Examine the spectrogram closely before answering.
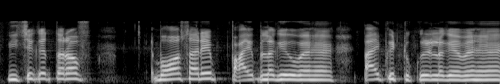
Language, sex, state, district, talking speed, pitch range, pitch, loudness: Hindi, male, Jharkhand, Garhwa, 180 wpm, 210-250 Hz, 220 Hz, -14 LUFS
